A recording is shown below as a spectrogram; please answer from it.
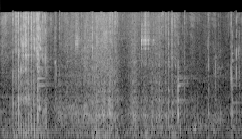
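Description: Popcorn being eaten by the handful: a dense run of small crackles and crunches as a hand rummages in the bowl and someone chews.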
